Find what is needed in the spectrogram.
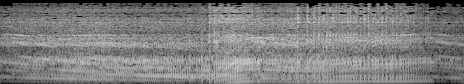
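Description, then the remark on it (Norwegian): A chainsaw roars steadily, its pitch dipping briefly as the blade bites into timber before revving back up, then cutting off abruptly at the end. It is cutting materials for the frame of a simple house at a camp for FARC soldiers in La Carmelita. “Med motorsag går det kjapt å kappe materialer til reisverket til et enkelt hus.”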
